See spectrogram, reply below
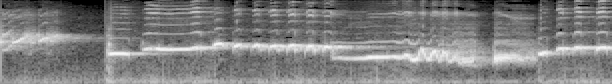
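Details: Caged White-rumped shama singing as a lure for birds that have gone quiet: a long unbroken whistled phrase that wavers between two pitches, ending in a rising slur.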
